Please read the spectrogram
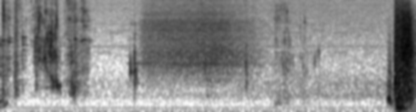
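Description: Champagne being poured into a glass, then fizzing with a steady hiss and small clicks. Near the end comes a sudden loud splash of a body falling face-down into hot-tub water.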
